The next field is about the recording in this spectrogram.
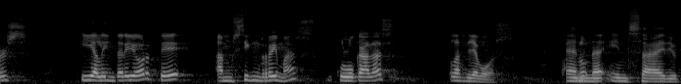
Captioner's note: non-english speech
